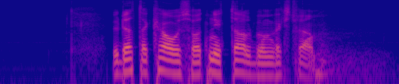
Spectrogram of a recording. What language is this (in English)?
Swedish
